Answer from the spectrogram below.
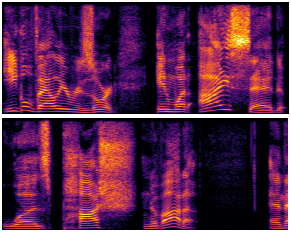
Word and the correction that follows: Pioche: that was supposed to be pronounced Pioche. Pioche? I still don't really know how to pronounce it. Pioche. Pioche. Pioche. That's what it is.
